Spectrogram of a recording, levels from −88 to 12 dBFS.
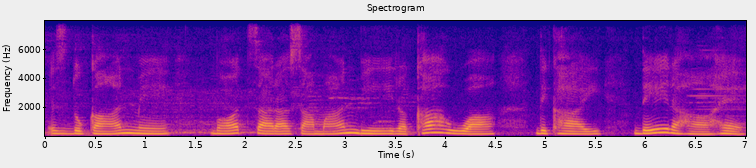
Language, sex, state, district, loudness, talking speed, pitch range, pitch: Hindi, female, Madhya Pradesh, Dhar, -15 LUFS, 110 wpm, 175-210 Hz, 190 Hz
